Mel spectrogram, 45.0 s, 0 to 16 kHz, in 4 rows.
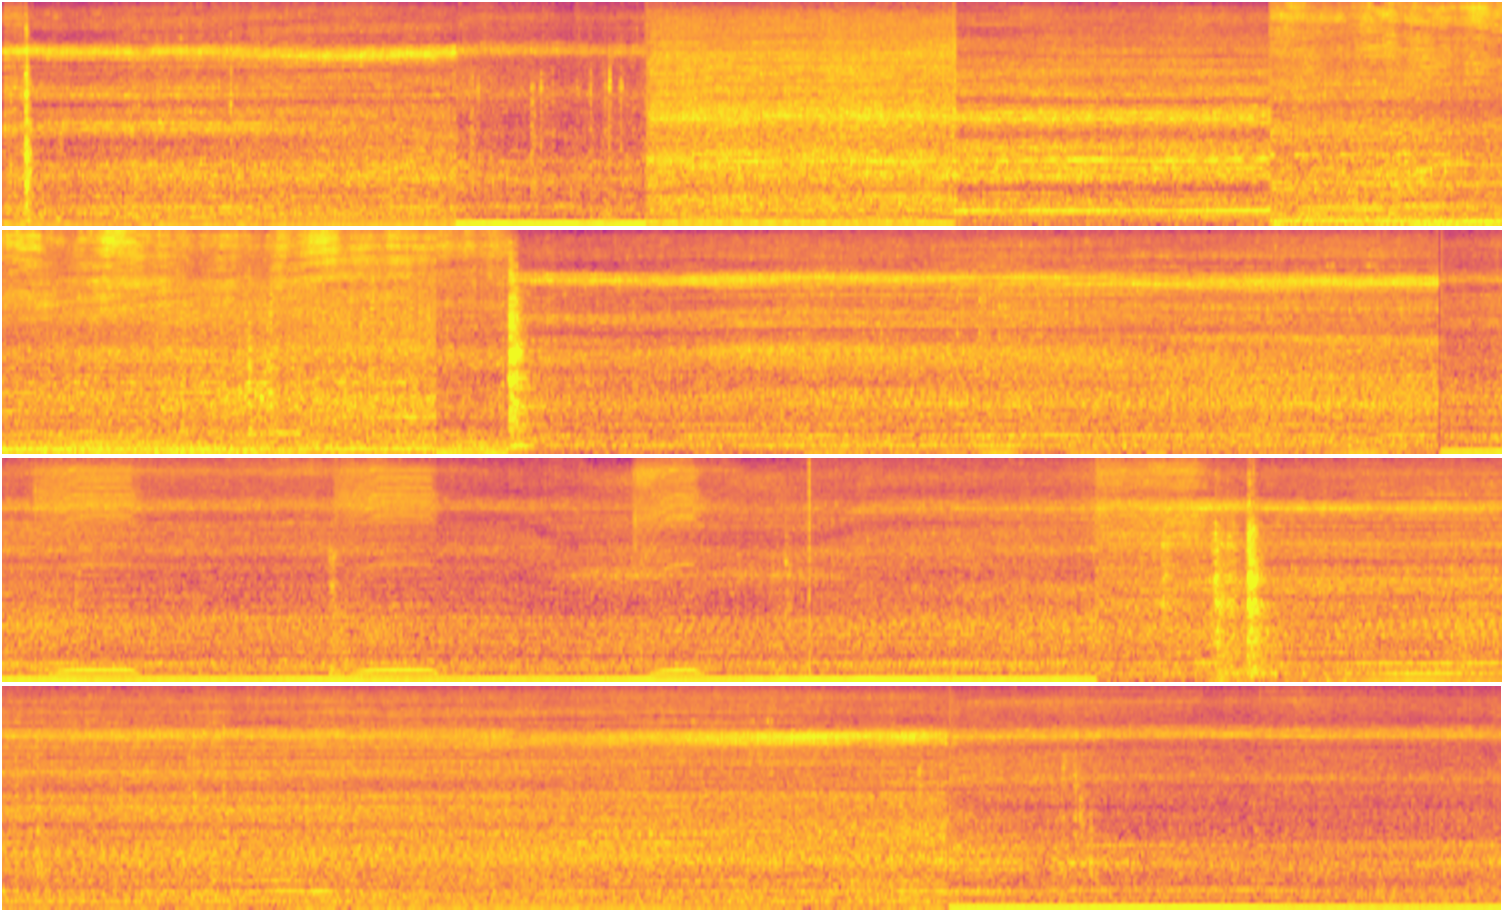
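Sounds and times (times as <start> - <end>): diesel engines droning: 0.0 - 44.9
rising and falling whines: 4.8 - 14.8, 26.6 - 29.4.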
